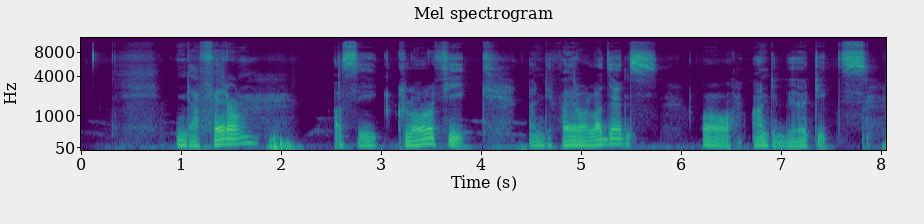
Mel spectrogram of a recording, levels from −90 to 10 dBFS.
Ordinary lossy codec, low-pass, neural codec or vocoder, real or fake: none; 10.8 kHz; none; real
